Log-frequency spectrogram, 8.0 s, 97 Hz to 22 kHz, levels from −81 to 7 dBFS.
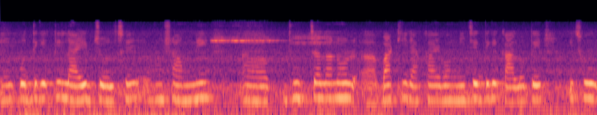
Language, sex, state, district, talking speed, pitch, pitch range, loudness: Bengali, female, West Bengal, Jhargram, 135 wpm, 205 Hz, 195-220 Hz, -15 LUFS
